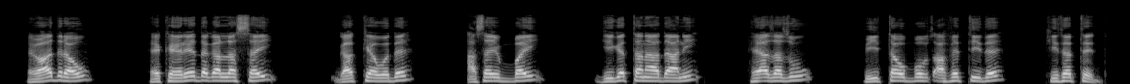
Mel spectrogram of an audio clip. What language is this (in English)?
Dawro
